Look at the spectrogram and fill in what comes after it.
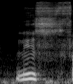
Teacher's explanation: اس کو باریک نہیں پڑھنا ہے، موٹا کرنا ہے. نصفہ، اور مد کو 3 الف کے برابر کھینچنا ہے. اس کو بہت سے لوگ اس کو کھینچتے نہیں ہیں، نصفہ پڑھ دیتے ہیں اور اوین کس پڑھ دیتے ہیں یا اوین کس پڑھ دیتے ہیں، یعنی اس کو حمزہ کو عین بنا دیں، اوین پڑھ دیتے ہیں.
